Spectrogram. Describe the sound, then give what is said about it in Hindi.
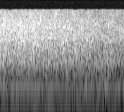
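A large audience seated in Diamond Hall claps steadily at the speaker's call, a dense, continuous wash of applause that stays at an even level throughout, with no voices heard over it. “नशा भी चढ़ाओ और ताली बजाओ कि बाबा ने हमको कहाँ बिठाया।”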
